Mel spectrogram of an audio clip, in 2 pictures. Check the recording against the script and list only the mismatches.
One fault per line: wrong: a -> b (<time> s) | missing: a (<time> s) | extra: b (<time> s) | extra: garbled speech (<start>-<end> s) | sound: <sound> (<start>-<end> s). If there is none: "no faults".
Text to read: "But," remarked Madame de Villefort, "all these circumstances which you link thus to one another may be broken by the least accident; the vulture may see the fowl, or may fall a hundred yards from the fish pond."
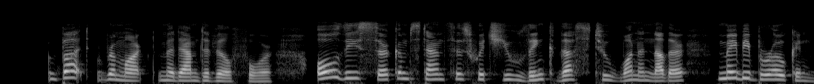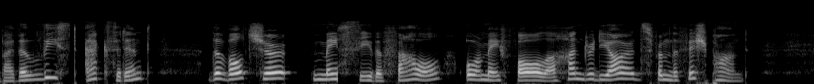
no faults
